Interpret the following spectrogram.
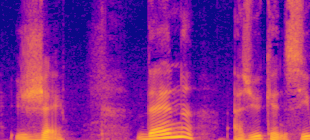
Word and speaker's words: j'ai: So j apostrophe and then ai, you pronounce it e, j'ai.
